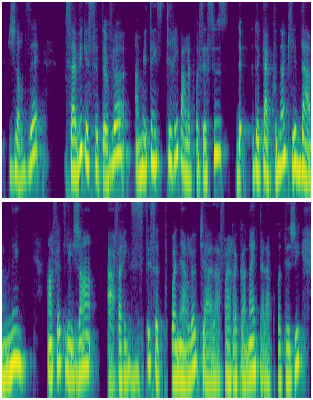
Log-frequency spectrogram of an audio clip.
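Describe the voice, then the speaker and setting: At a moderate pace, the voice carries a dark, mellow tone with vocal fry and lively intonation. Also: woman, medium pitch for a woman. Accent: Quebec. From Gaspésie, Quebec. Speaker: multidisciplinary artist. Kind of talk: interview answer. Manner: casual, conversational.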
